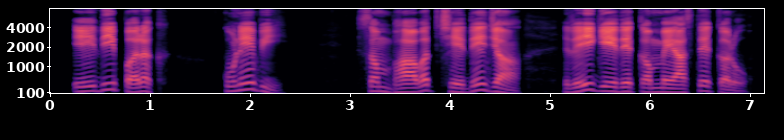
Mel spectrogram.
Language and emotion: Dogri, neutral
